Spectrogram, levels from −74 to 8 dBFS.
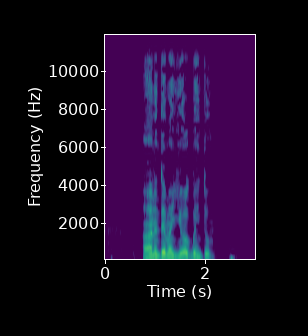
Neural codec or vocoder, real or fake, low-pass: none; real; 10.8 kHz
